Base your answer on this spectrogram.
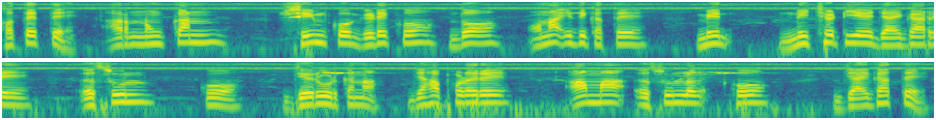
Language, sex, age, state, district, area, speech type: Santali, male, 45-60, Odisha, Mayurbhanj, rural, spontaneous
